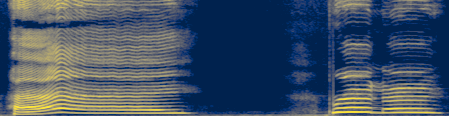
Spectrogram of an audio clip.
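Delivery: sing-song greeting to a viewer joining the live; calling out. Real, not acted. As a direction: stretch the name out like calling across a room.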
